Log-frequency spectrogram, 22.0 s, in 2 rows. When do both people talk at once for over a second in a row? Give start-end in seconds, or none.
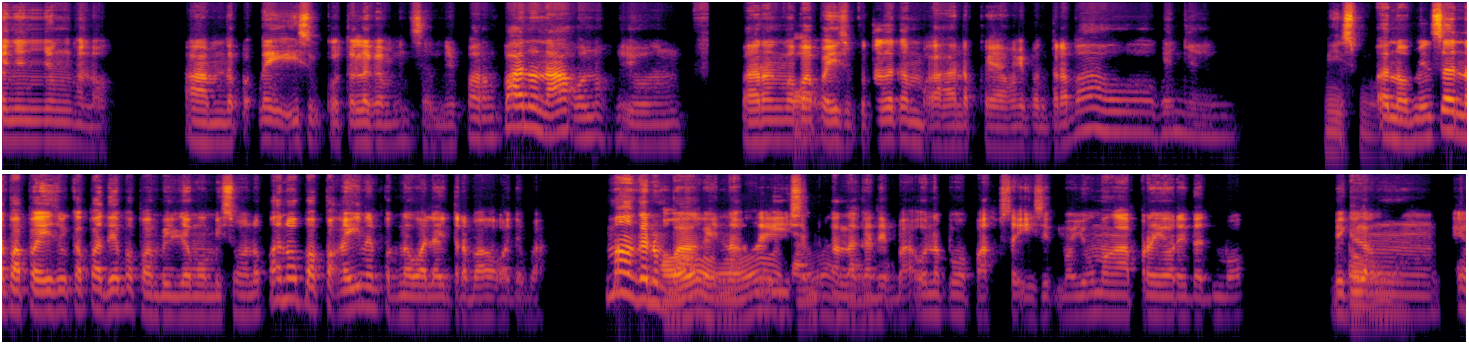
15.9-17.7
